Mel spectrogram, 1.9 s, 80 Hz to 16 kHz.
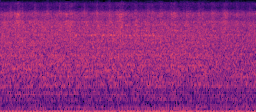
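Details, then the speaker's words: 1988 Camaro IROC V8 with Tuned Port Injection, previously stalling on throttle input; with the wire plugged in, idle is low, even and smooth with vacuum rock solid at about 16 and no misses. "all right so you hear the idle here a lot smoother and now my climbing is Rock solid at like 16"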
